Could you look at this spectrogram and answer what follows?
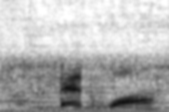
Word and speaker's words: Benoit: Uh Benois. It's spelled B E N O I T.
